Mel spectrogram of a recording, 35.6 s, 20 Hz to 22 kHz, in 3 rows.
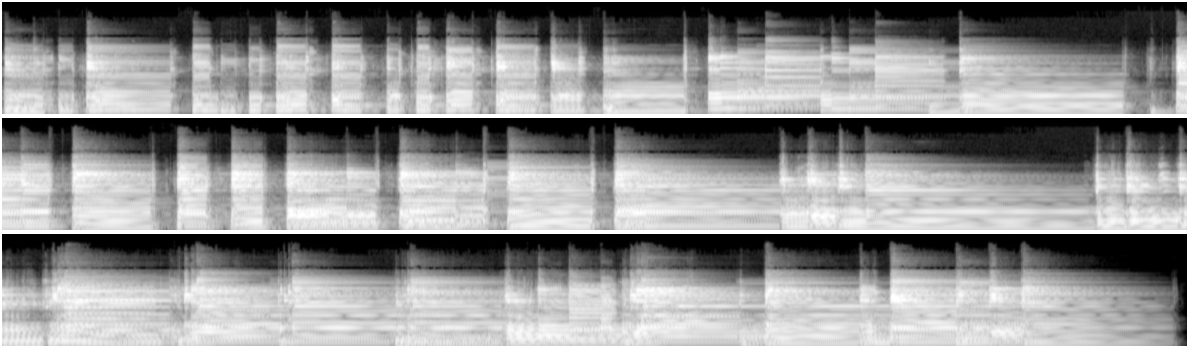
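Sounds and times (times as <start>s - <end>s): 
crunchy electric guitar rhythm through a closed-back 4x12 cabinet: 0.0s - 35.5s.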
